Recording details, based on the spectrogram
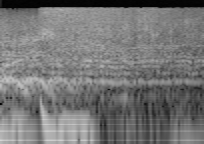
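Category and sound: insect, bee buzzing sound effect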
